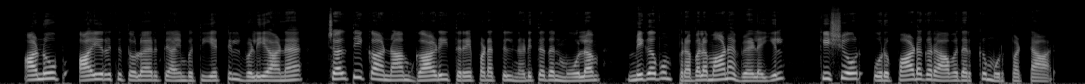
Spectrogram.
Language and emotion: Tamil, neutral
